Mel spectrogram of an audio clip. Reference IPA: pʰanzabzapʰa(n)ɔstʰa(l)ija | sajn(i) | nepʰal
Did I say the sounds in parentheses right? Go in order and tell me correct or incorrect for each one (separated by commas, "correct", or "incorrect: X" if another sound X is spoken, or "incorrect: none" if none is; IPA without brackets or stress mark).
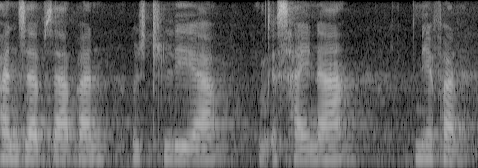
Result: correct, correct, incorrect: a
